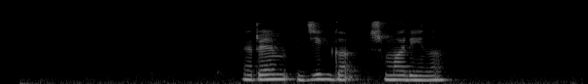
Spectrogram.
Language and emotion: Russian, neutral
